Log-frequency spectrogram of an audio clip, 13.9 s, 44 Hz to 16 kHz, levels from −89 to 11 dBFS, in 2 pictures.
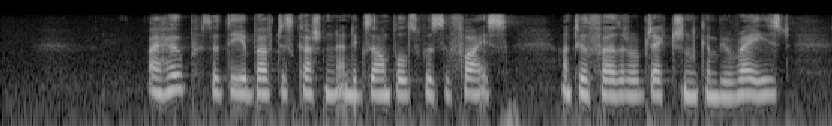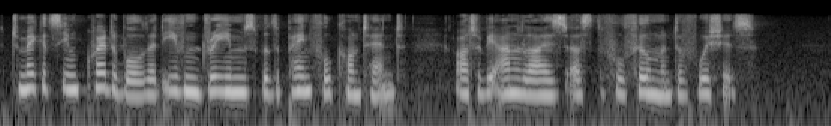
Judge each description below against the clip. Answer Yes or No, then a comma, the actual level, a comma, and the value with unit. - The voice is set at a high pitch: Yes, high, 200 Hz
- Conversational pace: Yes, average, 160 wpm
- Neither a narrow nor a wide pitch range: No, narrow, 2.1 semitones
